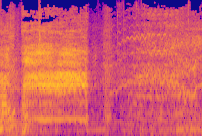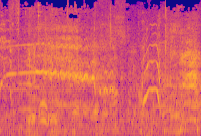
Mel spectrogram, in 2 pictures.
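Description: A horse whinnies loudly for about a second near the start, the call quavering in pitch.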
